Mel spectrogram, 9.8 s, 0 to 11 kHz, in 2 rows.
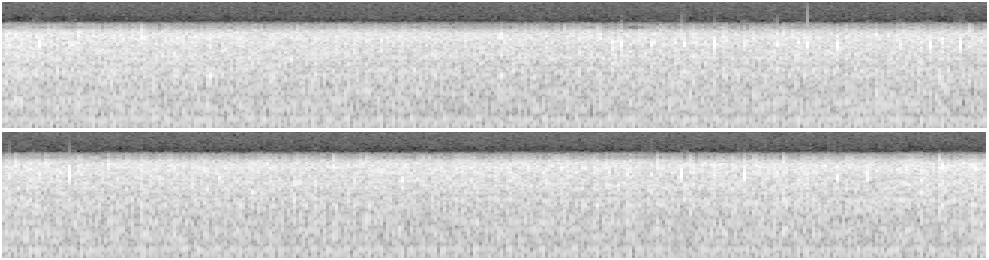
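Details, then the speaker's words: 1968 Jeepster Commando with Buick V6 at idle, rear cylinder plug wire pulled on and off: uneven stumbling beat; cylinder misfire, though plug seems to be sparking as smoothness changes with the wire. "I am pretty sure it's sparking. There's a definite definite change in how smooth it runs when that's pulled on and off."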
